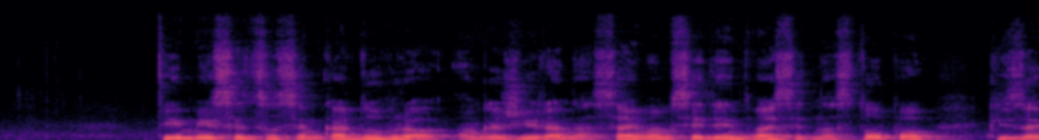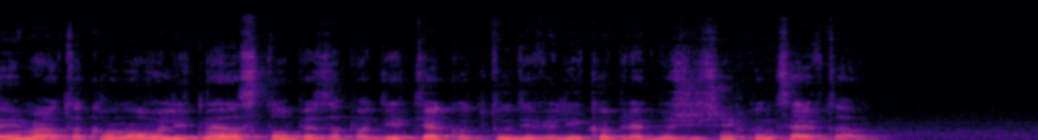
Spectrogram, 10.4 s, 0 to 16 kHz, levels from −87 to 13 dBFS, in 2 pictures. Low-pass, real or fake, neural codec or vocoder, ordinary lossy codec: 14.4 kHz; real; none; none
